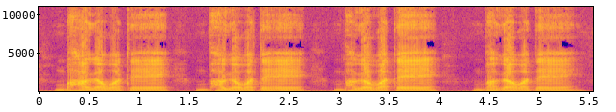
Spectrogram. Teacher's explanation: chữ B với chữ H chúng ta gộp lại là B B B, chúng ta đọc âm bật như vậy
